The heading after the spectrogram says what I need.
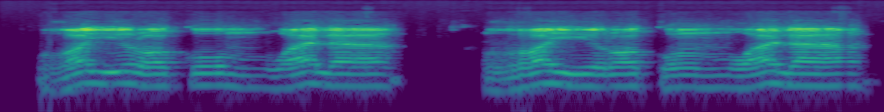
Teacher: Jelaskan mim mati tanpa dengung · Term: izhar syafawi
